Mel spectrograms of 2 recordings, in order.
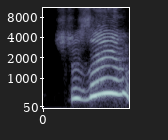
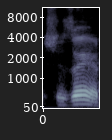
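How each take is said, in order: First: It is said excitedly, with energy. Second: It is said flatly, without excitement.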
